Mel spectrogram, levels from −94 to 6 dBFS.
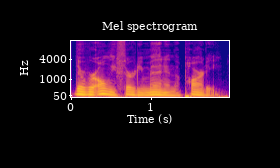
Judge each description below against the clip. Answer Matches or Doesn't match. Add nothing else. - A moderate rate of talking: Doesn't match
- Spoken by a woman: Doesn't match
